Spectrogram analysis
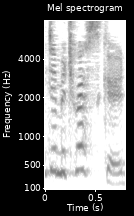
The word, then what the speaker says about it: Dimitrescu: Lady Dimitrescu. Don't come for me. I looked up the actual Romanian pronunciation. Capcom got it wrong. I'm probably also saying it wrong, but you do pronounce the ending.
